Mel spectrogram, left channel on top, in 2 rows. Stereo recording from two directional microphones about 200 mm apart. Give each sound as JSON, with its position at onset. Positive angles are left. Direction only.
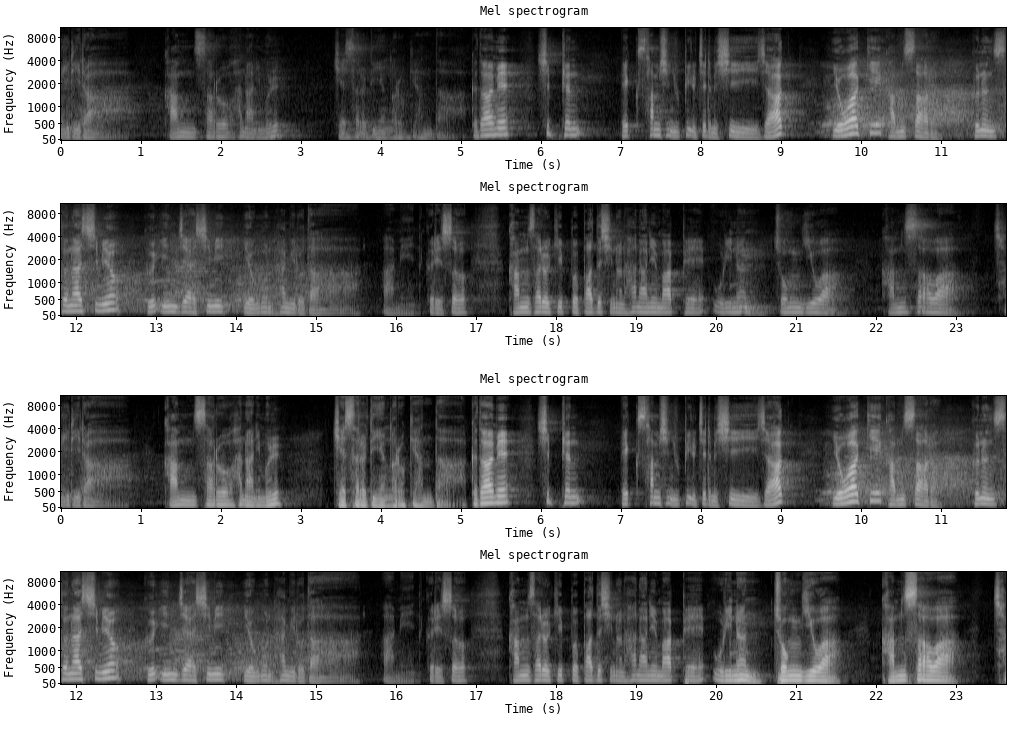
{"t": 0.0, "sound": "speech", "side_deg": -10}
{"t": 1.3, "sound": "a man's voice", "side_deg": -20}
{"t": 20.1, "sound": "speech", "side_deg": -30}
